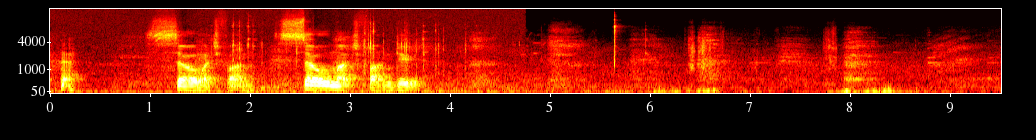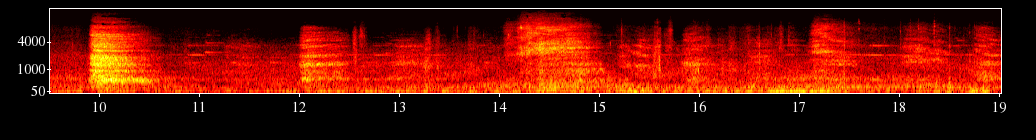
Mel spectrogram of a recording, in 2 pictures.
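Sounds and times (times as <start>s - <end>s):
person breathing hard: 3.9s - 10.7s, 11.3s - 19.0s.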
